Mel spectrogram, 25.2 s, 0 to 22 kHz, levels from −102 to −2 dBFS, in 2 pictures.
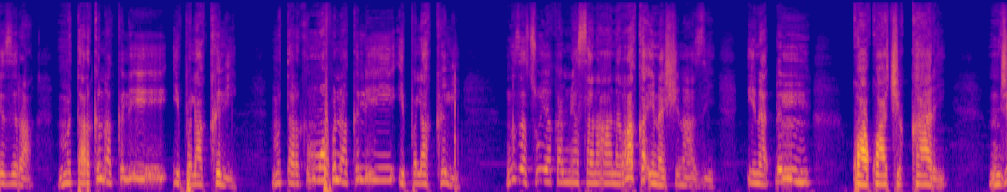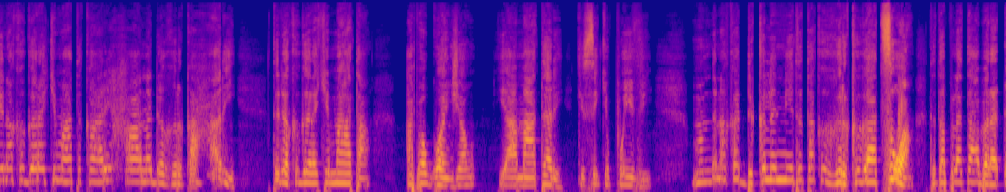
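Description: Throughout, the speech sounds hollow and phasey, with fixed notches starting around 50 Hz and repeating roughly every 100 Hz. This is channel delay (comb filtering): one channel lags the other by about 10 ms, so summing them to mono cancels those frequencies.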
